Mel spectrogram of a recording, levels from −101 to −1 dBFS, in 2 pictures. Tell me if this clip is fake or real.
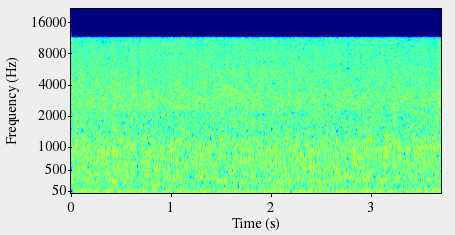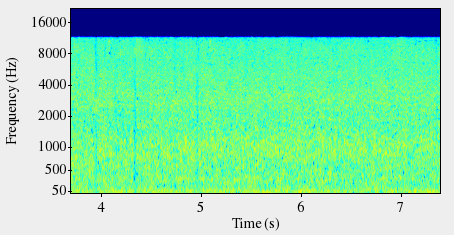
real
